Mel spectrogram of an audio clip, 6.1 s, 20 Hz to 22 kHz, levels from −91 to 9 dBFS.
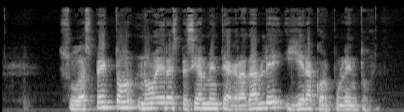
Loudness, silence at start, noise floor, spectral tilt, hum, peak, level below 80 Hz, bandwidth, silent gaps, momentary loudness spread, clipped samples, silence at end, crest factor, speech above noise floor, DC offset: -12 LUFS; 0.95 s; -52 dBFS; -6 dB/octave; none; 0 dBFS; -46 dBFS; 16.5 kHz; none; 5 LU; under 0.1%; 0.4 s; 12 dB; 40 dB; under 0.1%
